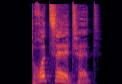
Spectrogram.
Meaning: inflection of brutzeln: 1. second-person plural preterite 2. second-person plural subjunctive II
- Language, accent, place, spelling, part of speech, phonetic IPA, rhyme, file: German, Germany, Berlin, brutzeltet, verb, [ˈbʁʊt͡sl̩tət], -ʊt͡sl̩tət, De-brutzeltet.ogg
